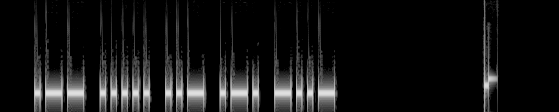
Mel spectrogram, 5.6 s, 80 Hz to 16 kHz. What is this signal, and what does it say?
Morse code, heard as a keyed tone, about 22 wpm, 700 Hz. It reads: W5URX
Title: USA Call Signs - 5 Characters - 4x Character Spacing - 22wpm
